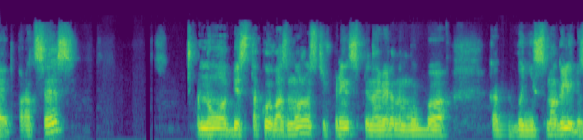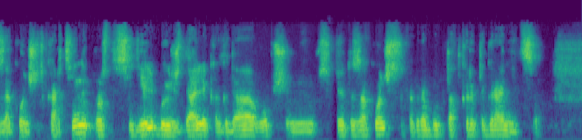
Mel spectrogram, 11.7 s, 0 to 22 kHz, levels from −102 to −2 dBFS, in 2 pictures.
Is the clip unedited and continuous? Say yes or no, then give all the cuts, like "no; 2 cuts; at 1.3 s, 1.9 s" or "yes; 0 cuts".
yes; 0 cuts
